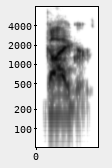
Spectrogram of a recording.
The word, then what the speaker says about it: Giger: I want to say Giger, like as in Geiger counter, but people in South Carolina, the real Gigers from that line, they seem to all pronounce it as Giger. So that's probably the way you should say it.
